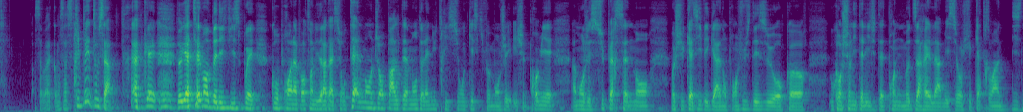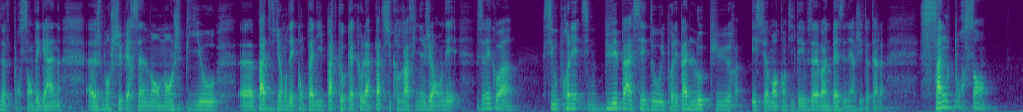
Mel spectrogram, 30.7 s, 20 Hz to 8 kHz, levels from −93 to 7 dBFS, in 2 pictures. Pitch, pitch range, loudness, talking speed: 105 Hz, 100-120 Hz, -27 LUFS, 240 wpm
